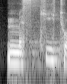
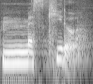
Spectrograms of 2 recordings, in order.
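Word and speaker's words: mosquito: ممكن تقول مسكيتو عادي، مسكيتو او مسكيدو.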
